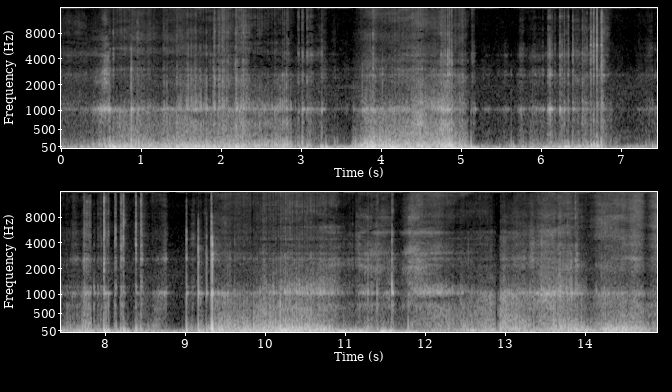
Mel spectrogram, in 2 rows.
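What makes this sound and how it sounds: A thin, flat, rectangular wooden board held in both hands is scratched with long nails. The result is a dense, low, rumbling scraping texture that swells and fades in waves, with a faint steady tone near 1 kHz running underneath.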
